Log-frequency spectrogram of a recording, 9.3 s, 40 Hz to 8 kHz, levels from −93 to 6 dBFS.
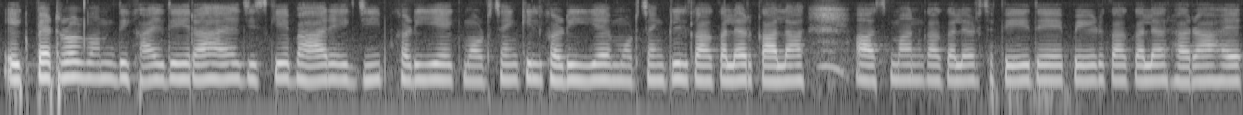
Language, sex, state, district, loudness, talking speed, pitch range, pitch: Hindi, female, Rajasthan, Bikaner, -20 LUFS, 200 wpm, 200-210 Hz, 205 Hz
